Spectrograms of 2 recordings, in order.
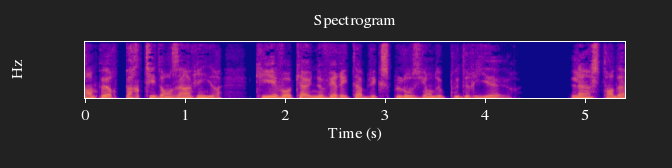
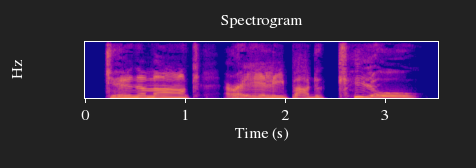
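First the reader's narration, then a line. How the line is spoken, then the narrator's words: Disgusted grumble. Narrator (French): grogna le sans-peur avec une moue écœurée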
